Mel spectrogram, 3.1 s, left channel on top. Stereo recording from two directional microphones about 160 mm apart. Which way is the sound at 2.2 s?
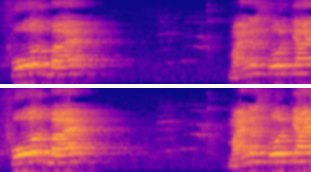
25° right (ahead or behind).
